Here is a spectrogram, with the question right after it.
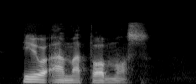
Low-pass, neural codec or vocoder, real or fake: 7.2 kHz; codec, 16 kHz in and 24 kHz out, 0.6 kbps, FocalCodec, streaming, 4096 codes; fake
